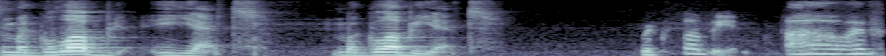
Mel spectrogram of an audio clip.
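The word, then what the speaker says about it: Maglubiyet: __ ] yeah the mighty one M it's pronounced mlob yet mlob yet mlob oh I've heard of him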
